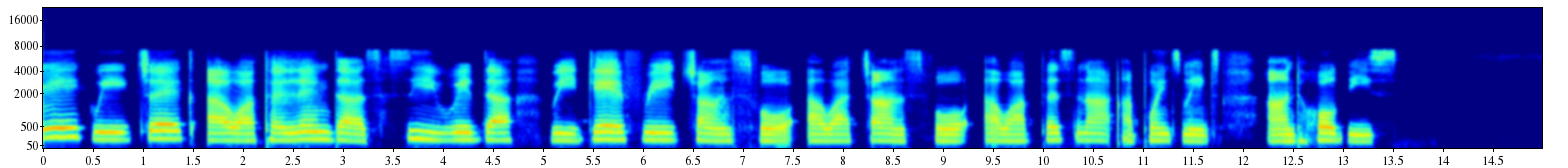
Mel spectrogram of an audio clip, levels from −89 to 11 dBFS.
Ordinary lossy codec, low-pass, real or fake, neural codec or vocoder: none; 7.2 kHz; fake; codec, 16 kHz, 1 kbps, X-Codec, HuBERT features, trained on balanced general audio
